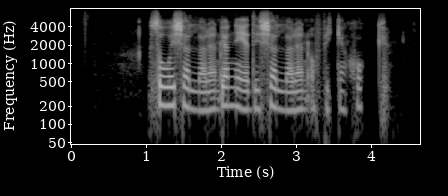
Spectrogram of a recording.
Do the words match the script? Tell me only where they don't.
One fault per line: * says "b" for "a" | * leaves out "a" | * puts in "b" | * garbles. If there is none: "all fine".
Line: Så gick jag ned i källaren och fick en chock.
* says "källaren" for "gick"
